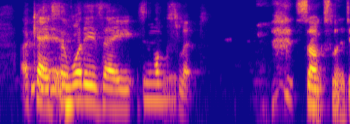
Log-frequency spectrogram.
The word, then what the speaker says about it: Soxhlet: So it's spelt SOXHLET. Can you please pronounce that for me, Paul? And then funnier if the others try and pronounce it first. SOXHLET. It sounds like some Egyptian queen to me. SOXHLET.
